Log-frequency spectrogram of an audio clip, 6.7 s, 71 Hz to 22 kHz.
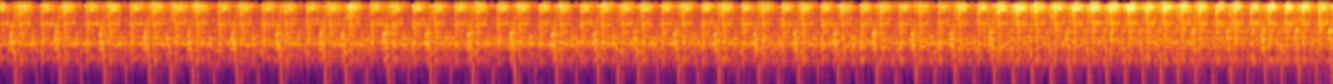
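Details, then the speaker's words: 1975 Murphy's 20-inch push mower, long stored in a shed, on starting fluid: small single fires in quick even pops, about seven a second, and it keeps running after a hard start. Low compression from sitting is suspected. "let's get a little laughing gas to put in there to help it out because I'm sure the compression is down on it from sitting come on baby try and build a little compression"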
